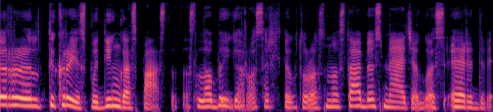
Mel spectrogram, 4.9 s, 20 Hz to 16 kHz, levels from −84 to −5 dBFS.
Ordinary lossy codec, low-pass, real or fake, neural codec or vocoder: MP3, 96 kbps; 14.4 kHz; real; none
